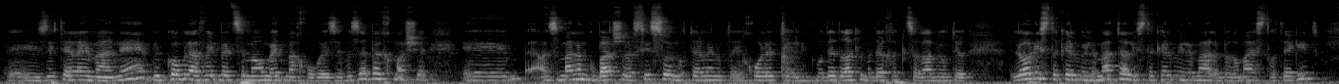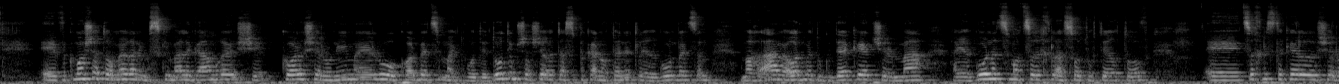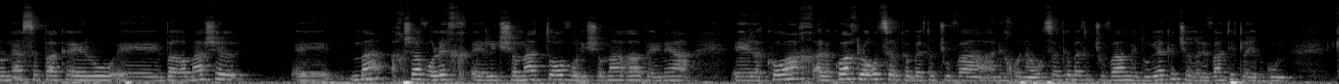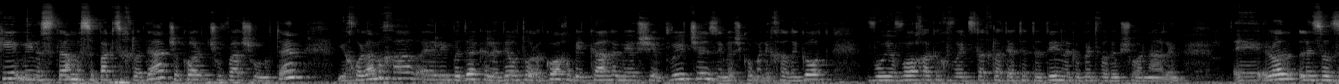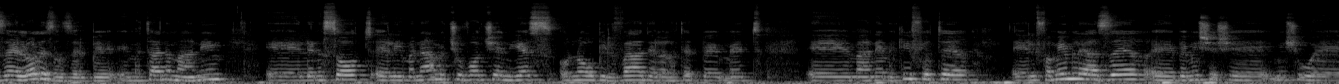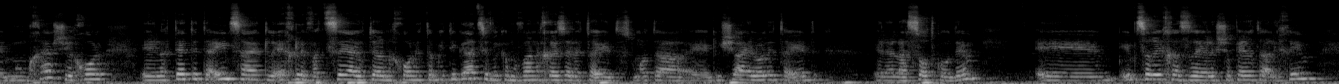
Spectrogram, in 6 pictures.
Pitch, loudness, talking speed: 195 Hz, -32 LUFS, 140 wpm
